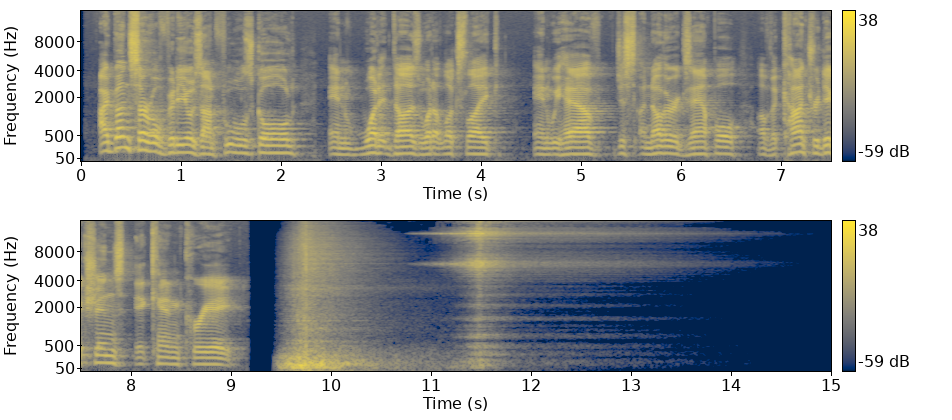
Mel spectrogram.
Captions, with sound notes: I've done several videos on fool's gold and what it does, what it looks like and we have just another example of the contradictions it can create. (short swoosh)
